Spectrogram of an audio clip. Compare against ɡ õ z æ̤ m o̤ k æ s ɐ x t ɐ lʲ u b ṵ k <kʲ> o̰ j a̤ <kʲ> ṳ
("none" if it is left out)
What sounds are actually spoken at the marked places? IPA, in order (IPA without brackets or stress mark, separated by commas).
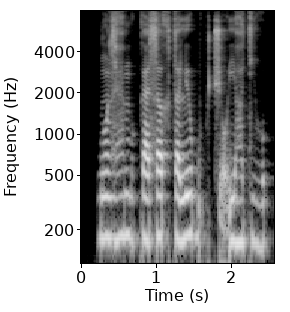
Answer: t͡ʃ, tʲ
